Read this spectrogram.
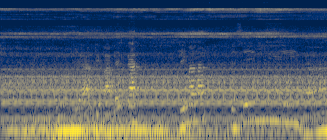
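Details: The motor of a nebulizer compressor hums and buzzes steadily during therapy for a child with cough and cold, to ease the throat and thin phlegm, while a woman talks softly over it.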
